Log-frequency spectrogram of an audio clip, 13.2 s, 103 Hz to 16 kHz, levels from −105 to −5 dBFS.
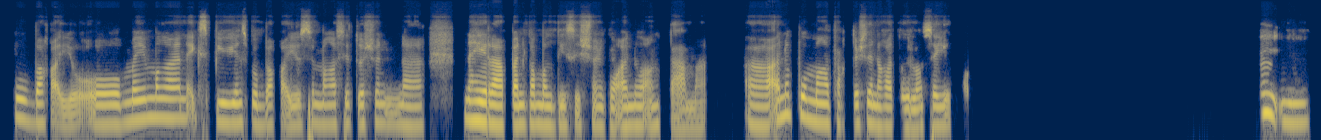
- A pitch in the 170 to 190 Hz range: Yes, medium, 185 Hz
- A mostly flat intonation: Yes, narrow, 2.1 semitones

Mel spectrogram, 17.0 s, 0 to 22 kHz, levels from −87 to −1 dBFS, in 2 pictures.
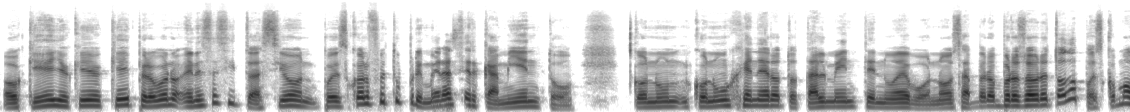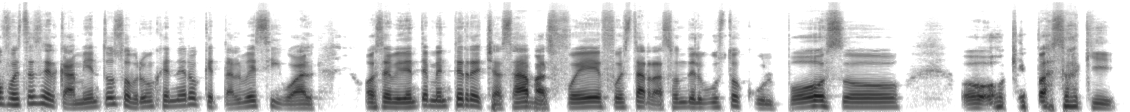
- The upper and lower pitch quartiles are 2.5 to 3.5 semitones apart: No, average, 4.8 semitones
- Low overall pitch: No, medium, 145 Hz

